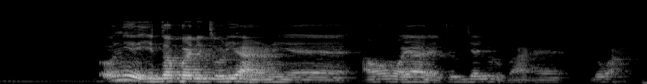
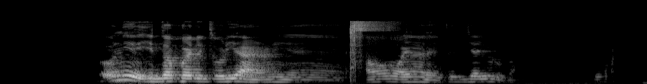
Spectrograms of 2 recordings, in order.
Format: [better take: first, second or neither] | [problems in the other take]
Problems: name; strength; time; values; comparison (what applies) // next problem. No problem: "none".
first | noise reduction (neural mask model DeepFilterNet 3)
